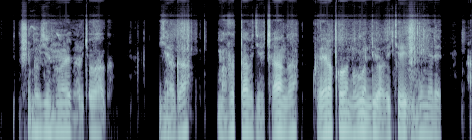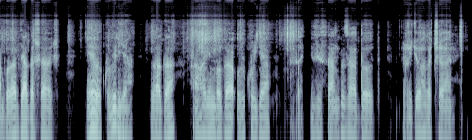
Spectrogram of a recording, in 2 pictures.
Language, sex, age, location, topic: Kinyarwanda, male, 36-49, Musanze, agriculture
